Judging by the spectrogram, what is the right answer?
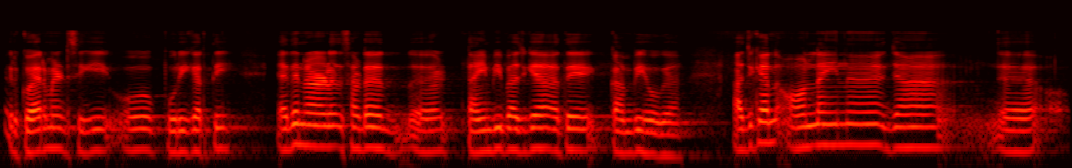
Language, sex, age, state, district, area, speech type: Punjabi, male, 45-60, Punjab, Fatehgarh Sahib, urban, spontaneous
